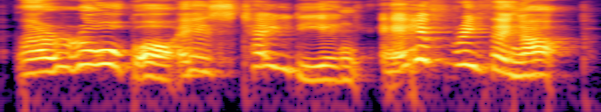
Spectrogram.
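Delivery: high, loud alarmed cry. A narrator's reading. Holly seeing the furniture outside, alarmed cry. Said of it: "cries Holly".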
